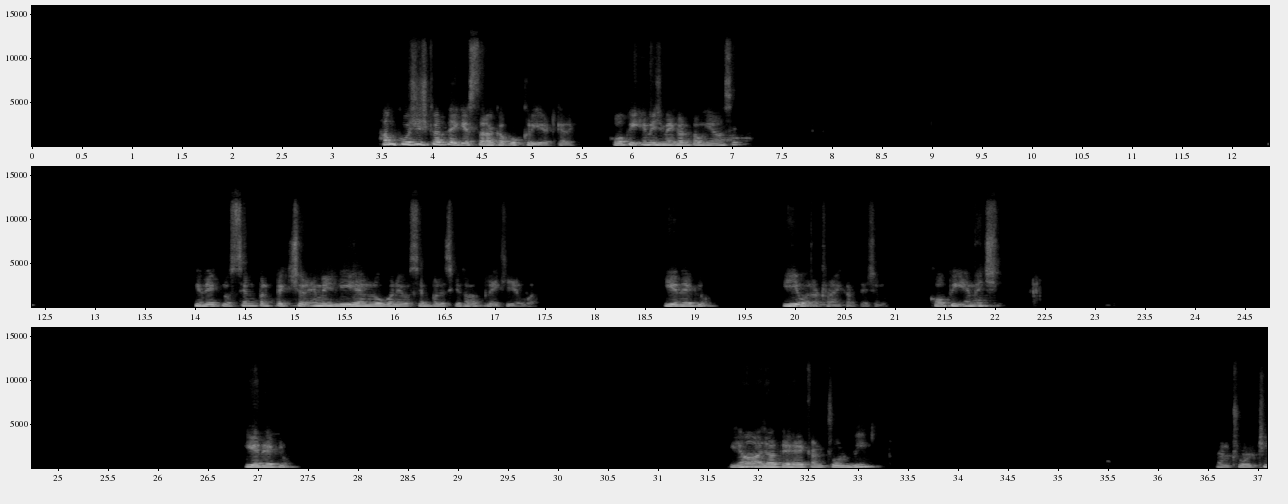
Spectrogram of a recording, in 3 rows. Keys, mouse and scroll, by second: 4.1 right click, 8.2 scroll down 1, 10.6-11.7 scroll down 1, 13.2-13.8 scroll down 1, 16.5 scroll down 1, 17.1 scroll down 1, 21.0 right click, 22.8 scroll down 1, 23.5 scroll down 1, 24.2-24.9 scroll down 1, 26.8-28.7 scroll up 1, 33.6 ctrl+v.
